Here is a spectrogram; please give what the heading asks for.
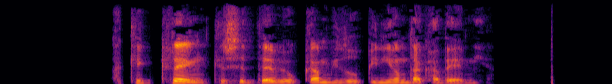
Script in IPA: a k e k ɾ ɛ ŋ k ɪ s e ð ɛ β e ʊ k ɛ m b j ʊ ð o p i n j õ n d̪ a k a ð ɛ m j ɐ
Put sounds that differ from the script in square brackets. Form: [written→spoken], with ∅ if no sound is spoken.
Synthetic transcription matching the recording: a k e k ɾ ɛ ŋ k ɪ s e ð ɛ β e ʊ k [ɛ→a] m b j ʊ ð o p i n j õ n d̪ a k a ð ɛ m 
